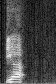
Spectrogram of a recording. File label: "bya", japanese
